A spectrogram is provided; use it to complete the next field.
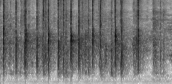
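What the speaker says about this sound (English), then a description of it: "I think that deserves a round of applause" A small group at a university board of supervisors meeting claps in applause, close and fairly loud, with individual hand claps distinct in a quick, uneven patter.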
